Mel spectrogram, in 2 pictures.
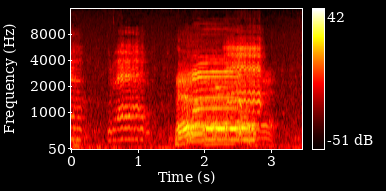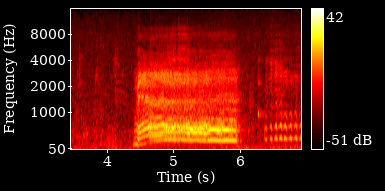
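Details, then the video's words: Goats roaming fields together with cows and buffalo; long, strained, wavering bleats of over a second each, two loud ones separated by a quiet pause, with a shorter call starting at the end. "Farm Life Fun: Cows, Buffalo, Goats & Monkeys Herding Together with Funny Sounds"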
